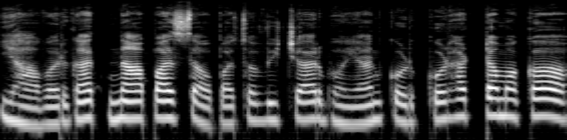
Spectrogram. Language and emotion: Goan Konkani, fearful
